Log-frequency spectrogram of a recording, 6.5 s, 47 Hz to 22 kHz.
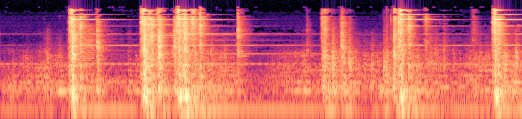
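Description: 1962 Gottlieb Flipper Clown electromechanical pinball machine in play. It gives about seven sharp, irregular clacks as it scores, several of them leaving a ringing tone, over a faint low hum.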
